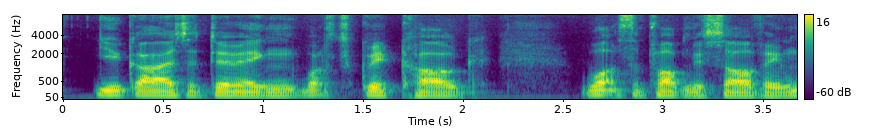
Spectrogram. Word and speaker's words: Gridcog: so grid first thing it's grid Cog it's not grid cognition no we no one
